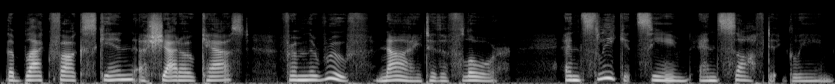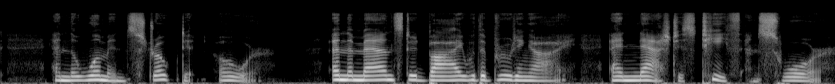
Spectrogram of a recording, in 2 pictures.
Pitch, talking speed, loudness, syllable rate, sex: 185 Hz, 155 wpm, -18 LUFS, 3.7 syllables/s, female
